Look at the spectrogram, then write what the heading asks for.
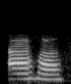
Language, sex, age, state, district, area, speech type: Goan Konkani, female, 18-30, Goa, Quepem, rural, conversation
